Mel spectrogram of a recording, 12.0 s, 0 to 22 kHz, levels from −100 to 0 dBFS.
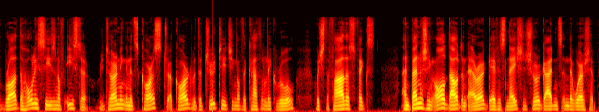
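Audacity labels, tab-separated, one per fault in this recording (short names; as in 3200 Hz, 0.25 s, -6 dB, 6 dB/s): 4.250000	4.250000	gap 2 ms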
